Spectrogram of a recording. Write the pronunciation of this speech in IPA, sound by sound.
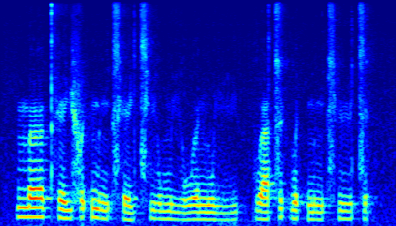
m œː˥ t̪ʰ e˧ j f ɵ˥ t̚ m ɪ˨˧ ŋ t͡sʰ e˨˥ j t͡sʰ iː˧ w m iː˨ w ɵ˧ n w iː˨˧ | kʷ aː˨˥ t͡s ɵ˧ t̚ w ɪ˨ k̚ m ɪ˨˥ ŋ t͡sʰ yː˧ t͡s ɪ˨˥ k̚

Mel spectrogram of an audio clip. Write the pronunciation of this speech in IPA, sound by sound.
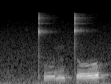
tʼ u n t o

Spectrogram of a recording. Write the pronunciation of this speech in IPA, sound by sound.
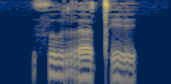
θ u r ɐ tʼ ɪ

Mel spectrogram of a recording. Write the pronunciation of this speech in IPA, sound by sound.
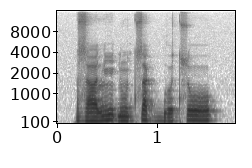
z a˨ l ĩ˦ ɗ ũ˨ t͡s a˦ ɡ͡b ʊ˨ t͡s o˦

